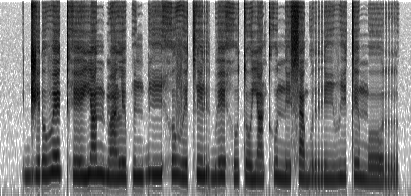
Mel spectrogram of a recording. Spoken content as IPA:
d͡ʒ ɪ˨ ɾ ʊ˨ β ɛ˦ kʰ eː˨ j ã˦ n b ã˨ l ɪ˨ p ĩ˨ ŋ ɓ iː˦ h ʊ˦ v ɪ˨ t͡s ĩ˦ r b eː˦ h u˨ t o˨ j ã˨ kʰ u˦ n i˨ s a˦ ɡʷ ɪ˦ r iː˨ β i˦ t ɪ˦ m oː˨ r

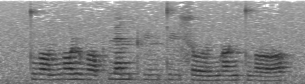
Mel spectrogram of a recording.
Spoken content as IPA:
t̪ w ɔ˨˩ n̪ w ɔ˧˥ ɻ w ɔ˨˩ pʰ ɥ ɛ˥ n pʰ y˧˥ n t̪ y˧˥ s o˨˩ ʊ̯ n̪ w ɑ˧˥ ŋ t̪ w ɔ˨˩˦

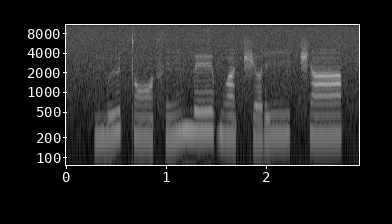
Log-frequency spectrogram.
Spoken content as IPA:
m ɨ˨˦ t ɔ̃˨ s ĩ˨˦ m eː˦ ɡʷ ã˧ t͡ʃ ə˨ ɾ iː˧ t͡ʃ ã˦

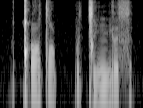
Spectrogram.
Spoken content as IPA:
ǃʼ ɔ tˤ e pː ə ǀ i n j ə s

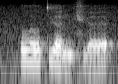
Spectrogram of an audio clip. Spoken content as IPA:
l ɤ˨˦ t̪ ɥ ɛ̰˨˩ n t͡ɕ ɥ ɛ˨˦

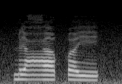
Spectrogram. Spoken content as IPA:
ɳ ɛ ʕ a qʷ e

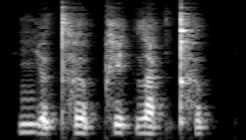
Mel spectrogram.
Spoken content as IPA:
ŋ ḭ˧˨ ə̯ t̪ʰ əː˨˩ p̚ x e˨˩ t̚ l a˨˩ k̚ t̪ʰ ə˨˩ p̚

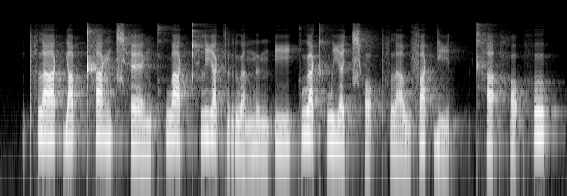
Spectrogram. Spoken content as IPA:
pʰ l aː˥˩ k̚ j a˥˩ p̚ kʰ a˥˩ ŋ t͡ɕʰ ɛː˨˩ ŋ kʰ w aː˥˩ k̚ pʰ l i˥˩ a̯ k r u˨˩ a̯ n ɯ˩˦ ŋ ʔ iː˧ k u˥˩ a̯ kʰ w i˧ a̯ t͡ɕʰ ɔ˨˩ ʔ pʰ l a˩˦ w f a˦˥ k̚ j i˨˩ t̚ | kʰ a˨˩ ʔ h ɔ˨˩ ʔ h o˥˩ k̚

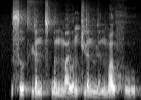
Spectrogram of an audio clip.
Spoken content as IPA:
s ɹ̩˧˥ t̪ʰ ɥ ɛ˥˧ n t͡sʰ w ə˥˩ n m ä˨˩ l ɤ˥˧ ŋ t͡ɕ ɥ ɛ˥˩ n l ɥ ɛ˨˩ n m ɑ˥˩ ʊ̯ f u˨˩˦

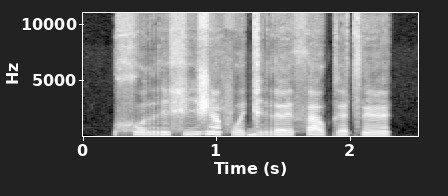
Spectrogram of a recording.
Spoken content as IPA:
x o r i x i ʒ ã f o e̯ ɡ i r ɛ e̯ θ a o̯ k ɛ t͡s ɛ̃

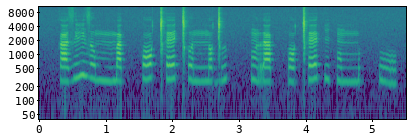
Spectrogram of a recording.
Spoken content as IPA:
k a z ĩ z ɤ mː a kː ɔ ǀʰ ɛ ǀʰ ɤ nː ɔ ɡ͡ǀ ɯ kː õ r a kː ɔ ǀʰ ɛ k i k õ mː ɯ kː u

